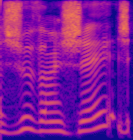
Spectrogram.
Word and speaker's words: Gevingey: Donc vous êtes avant tout vigneronne, vous exploitez avec votre mari le domaine Champ Divin à Jevinget. Est-ce que je prononce bien ?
